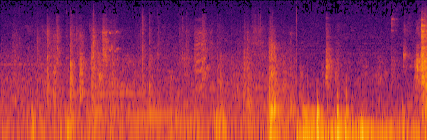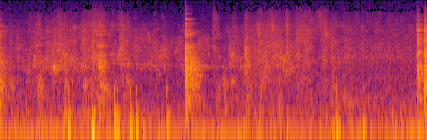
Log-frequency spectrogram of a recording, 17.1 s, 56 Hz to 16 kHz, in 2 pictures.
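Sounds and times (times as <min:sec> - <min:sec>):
water splashing in a sink: 0:08.0 - 0:17.0.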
